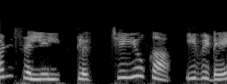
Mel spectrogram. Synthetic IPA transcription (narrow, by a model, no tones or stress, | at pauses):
ɐɳsɛlːɪlkɭɪk̚t͡ʃejːukaːiʋɪɽe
